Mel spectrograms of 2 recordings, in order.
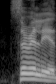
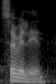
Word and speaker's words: cerulean: Cerulean. That's how you say it. Cerulean.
